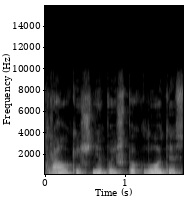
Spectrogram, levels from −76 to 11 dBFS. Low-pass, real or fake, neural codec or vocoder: 9.9 kHz; real; none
